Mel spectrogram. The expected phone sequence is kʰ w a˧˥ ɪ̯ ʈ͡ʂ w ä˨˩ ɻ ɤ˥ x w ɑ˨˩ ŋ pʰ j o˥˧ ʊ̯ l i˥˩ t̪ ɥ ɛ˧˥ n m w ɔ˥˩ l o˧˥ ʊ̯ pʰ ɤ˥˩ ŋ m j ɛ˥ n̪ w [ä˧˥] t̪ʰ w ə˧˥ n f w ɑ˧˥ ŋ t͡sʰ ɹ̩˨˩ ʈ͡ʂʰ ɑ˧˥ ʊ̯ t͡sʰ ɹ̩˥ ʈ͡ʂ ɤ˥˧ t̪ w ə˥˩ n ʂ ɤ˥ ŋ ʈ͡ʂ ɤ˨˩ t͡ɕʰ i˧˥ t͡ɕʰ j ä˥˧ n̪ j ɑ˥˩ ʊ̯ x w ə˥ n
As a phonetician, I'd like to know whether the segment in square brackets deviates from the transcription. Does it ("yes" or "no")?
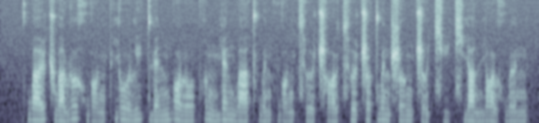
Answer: no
